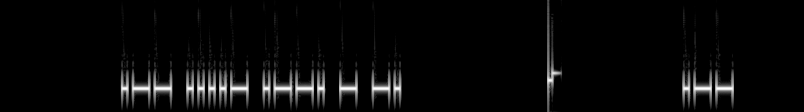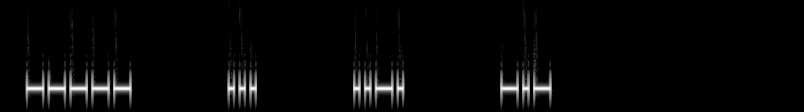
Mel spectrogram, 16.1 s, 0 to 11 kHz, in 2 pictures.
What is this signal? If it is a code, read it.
Morse code, heard as a keyed tone, about 21 wpm, spaced as for 11 wpm, 700 Hz. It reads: W4PTN W0SFK
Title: USA Call Signs - 5 Characters - 6x Character Spacing - 22wpm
